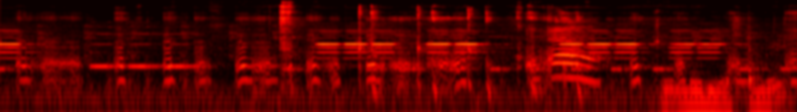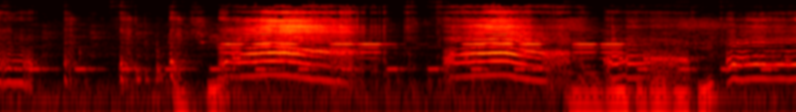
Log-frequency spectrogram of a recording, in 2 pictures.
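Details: Newborn baby crying for milk: rising-falling hunger wails with short gaps and calm breathing moments, over steady background tones.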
